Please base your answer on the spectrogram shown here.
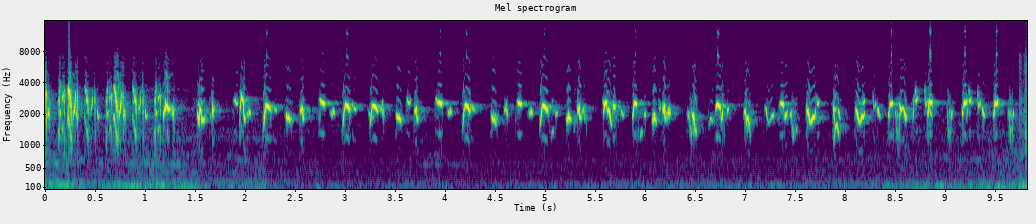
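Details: Long, nonstop run of quick chattering notes from a sooty-headed bulbul, a rapid fighting song used as a lure to make other bulbuls want to fight. The background is nearly clean.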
